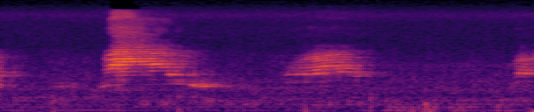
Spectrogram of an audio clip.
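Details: A domestic cat meowing: one loud, high, drawn-out meow that slides downward, followed by a softer second meow and the start of a third, over faint background noise.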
